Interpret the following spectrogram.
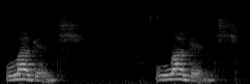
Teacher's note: finally we have luggage we stress the first syllable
